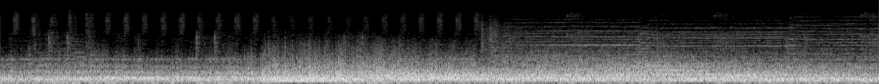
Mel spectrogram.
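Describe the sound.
Rocket engines roar during a launch on a multi-engine stage where engine five fails and four keep running. A dense, loud, continuous rumble with a steady high whine, its tone shifting abruptly partway through.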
